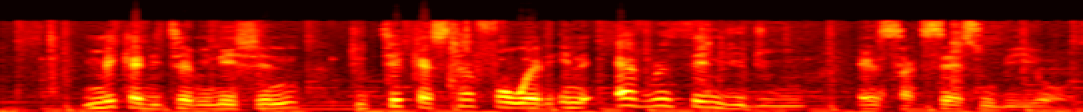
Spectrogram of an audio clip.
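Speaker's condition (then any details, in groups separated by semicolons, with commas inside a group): No condition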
